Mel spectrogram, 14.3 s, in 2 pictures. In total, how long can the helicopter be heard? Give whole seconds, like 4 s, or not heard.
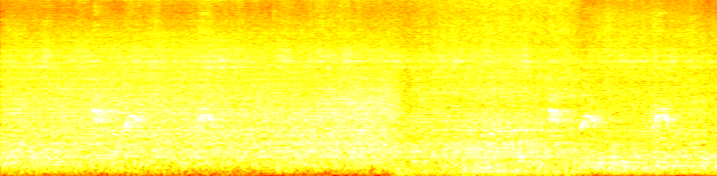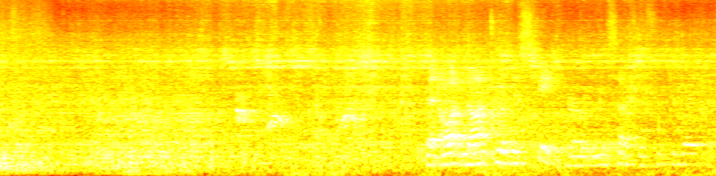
14 s.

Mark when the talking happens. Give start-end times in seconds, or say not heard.
11.4-14.2.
